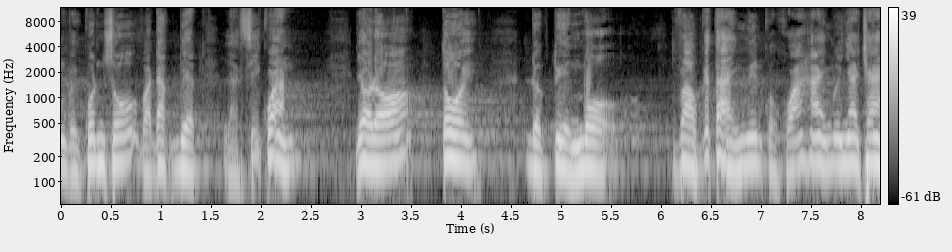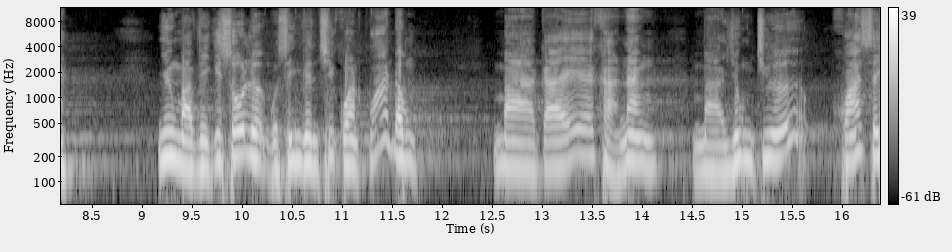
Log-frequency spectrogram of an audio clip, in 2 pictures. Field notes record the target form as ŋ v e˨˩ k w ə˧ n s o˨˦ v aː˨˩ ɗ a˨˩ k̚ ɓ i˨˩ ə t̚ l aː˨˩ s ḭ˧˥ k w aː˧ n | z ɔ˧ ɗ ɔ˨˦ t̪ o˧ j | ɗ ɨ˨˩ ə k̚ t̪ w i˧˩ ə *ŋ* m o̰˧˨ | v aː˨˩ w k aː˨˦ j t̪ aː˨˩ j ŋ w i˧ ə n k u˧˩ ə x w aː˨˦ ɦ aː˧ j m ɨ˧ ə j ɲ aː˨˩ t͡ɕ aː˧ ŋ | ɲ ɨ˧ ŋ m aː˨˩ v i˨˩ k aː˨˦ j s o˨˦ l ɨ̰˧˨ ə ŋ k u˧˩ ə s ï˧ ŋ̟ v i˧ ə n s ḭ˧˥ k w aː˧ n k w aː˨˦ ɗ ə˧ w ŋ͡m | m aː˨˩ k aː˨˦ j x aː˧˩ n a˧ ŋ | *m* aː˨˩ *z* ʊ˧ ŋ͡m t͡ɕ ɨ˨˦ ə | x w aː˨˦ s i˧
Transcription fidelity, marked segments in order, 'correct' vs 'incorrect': incorrect: n, correct, correct

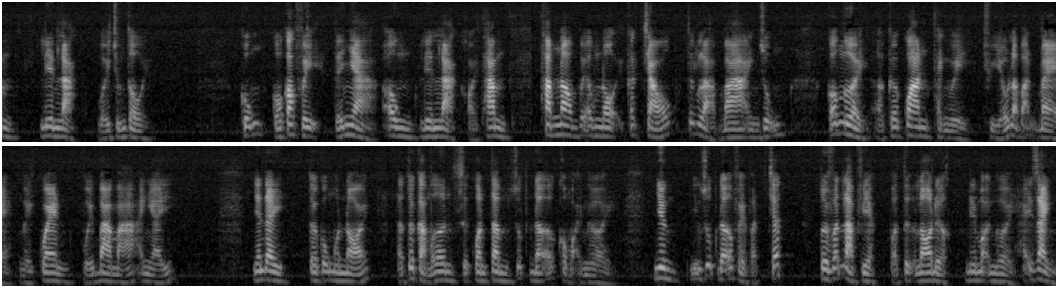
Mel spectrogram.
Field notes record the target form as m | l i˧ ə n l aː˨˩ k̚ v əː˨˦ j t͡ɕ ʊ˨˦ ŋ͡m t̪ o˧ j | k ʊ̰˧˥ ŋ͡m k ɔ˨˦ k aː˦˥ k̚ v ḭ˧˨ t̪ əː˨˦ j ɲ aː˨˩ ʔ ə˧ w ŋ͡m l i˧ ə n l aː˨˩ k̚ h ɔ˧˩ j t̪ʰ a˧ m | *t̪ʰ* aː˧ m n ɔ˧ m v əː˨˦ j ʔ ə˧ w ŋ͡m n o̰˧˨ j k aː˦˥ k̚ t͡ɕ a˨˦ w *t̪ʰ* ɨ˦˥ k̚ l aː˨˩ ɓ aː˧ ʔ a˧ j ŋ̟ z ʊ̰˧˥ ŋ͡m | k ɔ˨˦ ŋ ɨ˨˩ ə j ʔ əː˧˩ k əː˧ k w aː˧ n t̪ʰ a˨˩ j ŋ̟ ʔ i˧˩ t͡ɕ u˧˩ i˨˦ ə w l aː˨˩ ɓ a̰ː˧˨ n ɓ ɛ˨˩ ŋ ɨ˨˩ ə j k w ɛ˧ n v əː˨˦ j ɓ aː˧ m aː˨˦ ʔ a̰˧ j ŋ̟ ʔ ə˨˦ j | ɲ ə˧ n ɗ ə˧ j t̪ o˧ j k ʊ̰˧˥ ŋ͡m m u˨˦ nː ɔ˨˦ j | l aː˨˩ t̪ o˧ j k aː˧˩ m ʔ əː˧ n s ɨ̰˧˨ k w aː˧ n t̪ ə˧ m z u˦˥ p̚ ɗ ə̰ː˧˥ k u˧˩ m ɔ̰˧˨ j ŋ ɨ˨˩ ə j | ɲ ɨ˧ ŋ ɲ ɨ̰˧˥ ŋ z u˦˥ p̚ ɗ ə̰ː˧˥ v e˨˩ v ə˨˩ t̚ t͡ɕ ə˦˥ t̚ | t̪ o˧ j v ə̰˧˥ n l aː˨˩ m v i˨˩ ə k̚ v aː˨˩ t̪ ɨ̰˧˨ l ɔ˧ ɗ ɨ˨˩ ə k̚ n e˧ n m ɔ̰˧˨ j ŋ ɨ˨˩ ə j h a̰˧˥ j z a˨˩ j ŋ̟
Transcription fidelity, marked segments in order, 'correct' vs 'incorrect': correct, incorrect: t̪

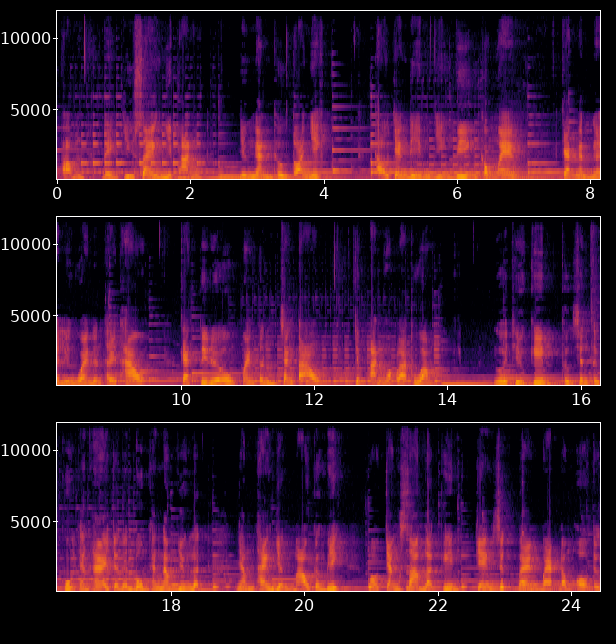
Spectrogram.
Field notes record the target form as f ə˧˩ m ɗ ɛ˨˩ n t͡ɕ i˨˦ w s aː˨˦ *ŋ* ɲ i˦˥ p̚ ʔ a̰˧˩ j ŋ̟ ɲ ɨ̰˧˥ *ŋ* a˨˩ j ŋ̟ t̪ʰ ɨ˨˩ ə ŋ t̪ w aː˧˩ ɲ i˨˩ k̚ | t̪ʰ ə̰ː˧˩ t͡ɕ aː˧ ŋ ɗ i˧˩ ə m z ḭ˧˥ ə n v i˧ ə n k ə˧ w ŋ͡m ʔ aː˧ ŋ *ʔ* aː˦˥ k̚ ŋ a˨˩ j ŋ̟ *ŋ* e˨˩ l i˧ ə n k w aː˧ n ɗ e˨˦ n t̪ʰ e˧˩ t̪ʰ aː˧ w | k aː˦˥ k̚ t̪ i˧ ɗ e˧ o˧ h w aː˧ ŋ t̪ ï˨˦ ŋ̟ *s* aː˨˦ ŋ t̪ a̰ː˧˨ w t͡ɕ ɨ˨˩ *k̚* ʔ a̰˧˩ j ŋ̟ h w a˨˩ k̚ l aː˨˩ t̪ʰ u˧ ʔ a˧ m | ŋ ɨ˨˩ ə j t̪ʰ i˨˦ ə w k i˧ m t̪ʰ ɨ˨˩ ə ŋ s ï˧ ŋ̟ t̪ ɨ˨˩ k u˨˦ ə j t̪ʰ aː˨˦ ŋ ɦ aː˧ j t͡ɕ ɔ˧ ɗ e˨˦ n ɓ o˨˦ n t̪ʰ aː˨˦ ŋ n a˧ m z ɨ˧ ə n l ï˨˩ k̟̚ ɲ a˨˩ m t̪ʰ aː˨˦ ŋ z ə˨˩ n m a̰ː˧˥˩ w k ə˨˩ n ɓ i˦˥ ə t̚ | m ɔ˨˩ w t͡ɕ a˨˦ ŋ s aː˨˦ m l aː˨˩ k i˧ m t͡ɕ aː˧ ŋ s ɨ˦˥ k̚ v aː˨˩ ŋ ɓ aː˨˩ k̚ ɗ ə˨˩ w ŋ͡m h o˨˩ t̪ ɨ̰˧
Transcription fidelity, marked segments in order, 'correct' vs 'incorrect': correct, incorrect: ŋː, incorrect: k, correct, correct, incorrect: p̚

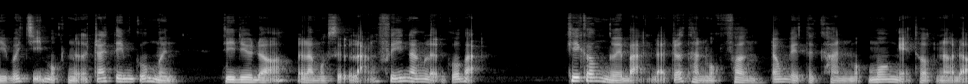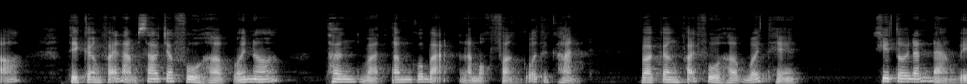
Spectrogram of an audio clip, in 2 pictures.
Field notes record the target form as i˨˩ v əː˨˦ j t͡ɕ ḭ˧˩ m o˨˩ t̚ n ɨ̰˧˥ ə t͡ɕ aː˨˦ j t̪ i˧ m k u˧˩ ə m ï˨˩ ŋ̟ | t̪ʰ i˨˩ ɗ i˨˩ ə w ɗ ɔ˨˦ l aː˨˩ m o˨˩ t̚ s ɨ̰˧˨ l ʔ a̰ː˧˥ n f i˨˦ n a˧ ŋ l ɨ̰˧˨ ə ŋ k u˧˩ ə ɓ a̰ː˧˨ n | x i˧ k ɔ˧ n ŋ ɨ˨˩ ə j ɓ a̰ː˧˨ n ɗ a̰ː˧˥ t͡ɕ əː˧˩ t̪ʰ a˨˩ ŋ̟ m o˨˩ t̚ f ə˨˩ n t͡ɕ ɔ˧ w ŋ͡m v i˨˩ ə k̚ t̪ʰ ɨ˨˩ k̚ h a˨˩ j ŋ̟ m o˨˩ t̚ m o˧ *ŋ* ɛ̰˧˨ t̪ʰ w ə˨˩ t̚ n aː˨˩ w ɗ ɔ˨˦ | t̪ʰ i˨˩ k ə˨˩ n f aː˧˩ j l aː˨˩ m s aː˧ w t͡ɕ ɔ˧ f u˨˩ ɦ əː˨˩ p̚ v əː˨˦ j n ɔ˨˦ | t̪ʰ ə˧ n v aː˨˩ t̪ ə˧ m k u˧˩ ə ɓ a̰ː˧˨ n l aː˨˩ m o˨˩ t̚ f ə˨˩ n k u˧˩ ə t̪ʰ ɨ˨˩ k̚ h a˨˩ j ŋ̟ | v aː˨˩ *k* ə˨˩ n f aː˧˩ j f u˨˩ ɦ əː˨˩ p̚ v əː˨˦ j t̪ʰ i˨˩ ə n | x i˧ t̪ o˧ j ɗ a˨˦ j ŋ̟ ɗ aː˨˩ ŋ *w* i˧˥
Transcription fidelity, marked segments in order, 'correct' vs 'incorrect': correct, correct, incorrect: v

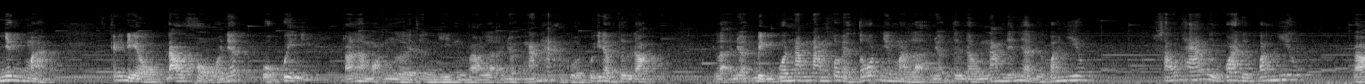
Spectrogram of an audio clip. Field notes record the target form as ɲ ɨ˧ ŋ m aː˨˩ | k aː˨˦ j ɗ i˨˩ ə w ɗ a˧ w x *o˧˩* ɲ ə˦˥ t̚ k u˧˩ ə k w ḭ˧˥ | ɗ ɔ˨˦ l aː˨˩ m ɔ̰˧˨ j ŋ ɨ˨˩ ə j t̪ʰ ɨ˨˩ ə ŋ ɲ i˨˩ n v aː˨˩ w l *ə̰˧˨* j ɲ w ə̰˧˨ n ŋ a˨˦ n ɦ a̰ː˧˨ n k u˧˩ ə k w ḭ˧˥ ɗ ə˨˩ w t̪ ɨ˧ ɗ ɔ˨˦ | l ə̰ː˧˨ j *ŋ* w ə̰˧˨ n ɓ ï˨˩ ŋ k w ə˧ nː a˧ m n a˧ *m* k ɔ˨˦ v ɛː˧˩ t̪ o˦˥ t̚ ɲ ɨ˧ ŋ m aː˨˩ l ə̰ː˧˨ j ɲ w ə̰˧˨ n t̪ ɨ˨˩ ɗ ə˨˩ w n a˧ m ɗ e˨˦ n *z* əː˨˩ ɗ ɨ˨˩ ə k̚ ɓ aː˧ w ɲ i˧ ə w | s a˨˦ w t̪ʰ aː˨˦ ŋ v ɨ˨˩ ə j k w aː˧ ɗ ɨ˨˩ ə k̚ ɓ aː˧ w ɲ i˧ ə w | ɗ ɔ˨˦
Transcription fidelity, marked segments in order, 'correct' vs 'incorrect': correct, incorrect: ə̰ː˧˨, incorrect: ɲ, correct, correct

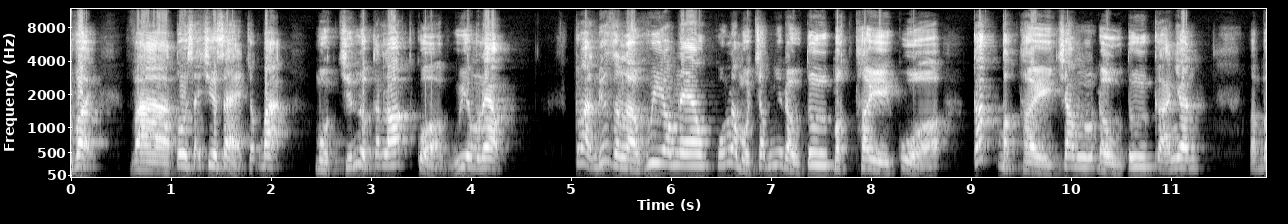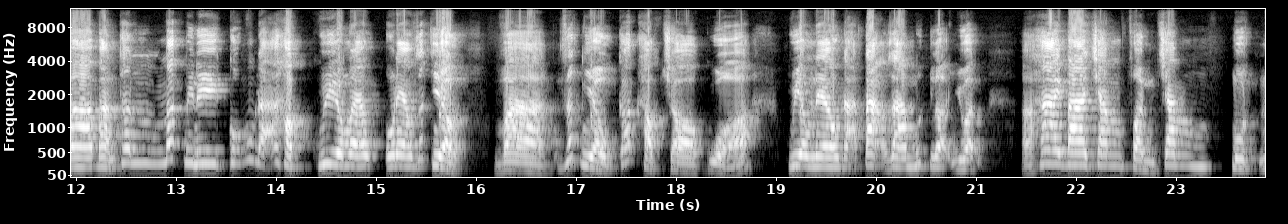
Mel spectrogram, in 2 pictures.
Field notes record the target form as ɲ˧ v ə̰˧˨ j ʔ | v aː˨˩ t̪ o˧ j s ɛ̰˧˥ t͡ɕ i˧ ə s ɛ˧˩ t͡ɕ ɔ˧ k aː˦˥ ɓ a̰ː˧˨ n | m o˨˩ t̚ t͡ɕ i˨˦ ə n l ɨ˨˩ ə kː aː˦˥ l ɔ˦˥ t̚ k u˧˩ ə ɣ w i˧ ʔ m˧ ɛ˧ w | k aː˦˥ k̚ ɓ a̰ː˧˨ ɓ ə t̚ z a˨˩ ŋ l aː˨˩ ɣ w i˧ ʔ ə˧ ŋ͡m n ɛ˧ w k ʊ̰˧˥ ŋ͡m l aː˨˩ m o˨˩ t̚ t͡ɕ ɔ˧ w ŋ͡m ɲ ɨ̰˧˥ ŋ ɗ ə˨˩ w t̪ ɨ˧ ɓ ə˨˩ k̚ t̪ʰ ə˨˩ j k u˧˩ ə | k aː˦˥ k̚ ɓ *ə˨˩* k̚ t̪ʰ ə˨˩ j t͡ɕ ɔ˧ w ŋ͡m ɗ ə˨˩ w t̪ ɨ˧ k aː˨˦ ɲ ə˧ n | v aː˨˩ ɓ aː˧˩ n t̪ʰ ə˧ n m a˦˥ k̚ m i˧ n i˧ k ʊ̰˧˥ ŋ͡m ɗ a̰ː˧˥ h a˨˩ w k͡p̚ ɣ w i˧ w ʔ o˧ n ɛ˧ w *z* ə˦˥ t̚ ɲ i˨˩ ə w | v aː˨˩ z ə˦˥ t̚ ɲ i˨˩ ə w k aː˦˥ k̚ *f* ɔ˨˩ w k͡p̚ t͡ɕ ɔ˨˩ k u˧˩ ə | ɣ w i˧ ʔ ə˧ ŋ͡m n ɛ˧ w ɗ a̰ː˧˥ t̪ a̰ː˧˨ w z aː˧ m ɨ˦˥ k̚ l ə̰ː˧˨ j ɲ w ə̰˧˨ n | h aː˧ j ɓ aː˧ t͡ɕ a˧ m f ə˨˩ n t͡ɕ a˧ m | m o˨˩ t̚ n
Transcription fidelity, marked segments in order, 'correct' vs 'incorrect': correct, correct, incorrect: h

